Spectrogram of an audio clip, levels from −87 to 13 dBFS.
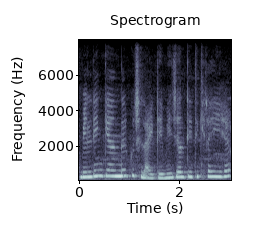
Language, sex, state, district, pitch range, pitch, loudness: Hindi, female, Bihar, Katihar, 275-325 Hz, 295 Hz, -12 LUFS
